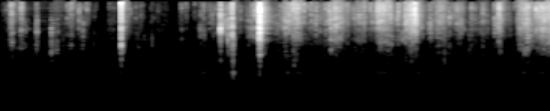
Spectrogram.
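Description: Katamari Damacy Reroll game packaging being unwrapped by hand, with close, irregular crinkles, plastic crackles and a few sharp tearing snaps, quiet between bursts and with no voices.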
